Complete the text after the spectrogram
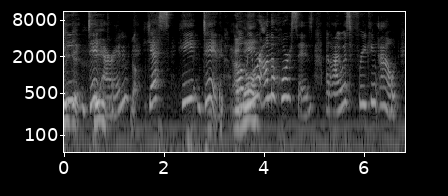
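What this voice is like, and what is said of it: Usual voice. Nothing is said of it.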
